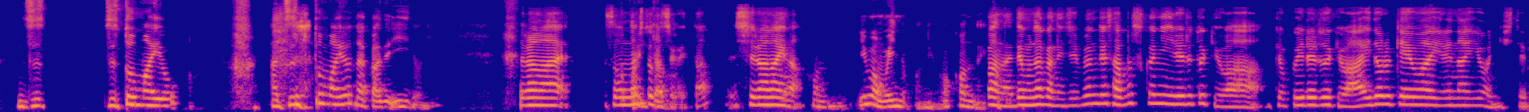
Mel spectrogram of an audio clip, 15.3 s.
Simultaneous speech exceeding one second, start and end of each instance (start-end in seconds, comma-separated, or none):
none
